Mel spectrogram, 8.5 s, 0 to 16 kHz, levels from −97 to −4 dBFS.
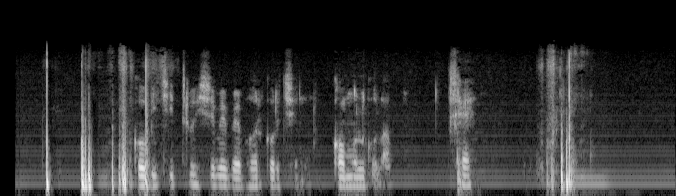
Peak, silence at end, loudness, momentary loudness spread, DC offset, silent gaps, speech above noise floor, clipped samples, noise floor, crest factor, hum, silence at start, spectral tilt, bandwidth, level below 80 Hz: -2 dBFS; 0.9 s; -24 LUFS; 19 LU; under 0.1%; none; 32 dB; under 0.1%; -59 dBFS; 24 dB; none; 0.55 s; -6.5 dB/octave; 7.6 kHz; -48 dBFS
